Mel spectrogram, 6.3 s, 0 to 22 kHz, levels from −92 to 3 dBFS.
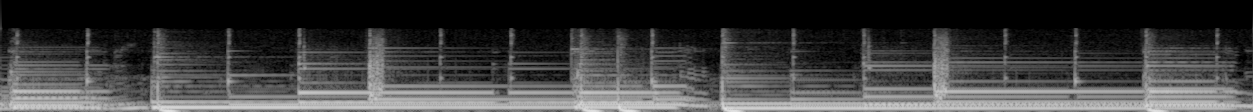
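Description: Nothing stood out on listening; the only notable trait is that the sound stops at 8 kHz, which fits a wideband call codec such as G.722 running at 64 kbps.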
